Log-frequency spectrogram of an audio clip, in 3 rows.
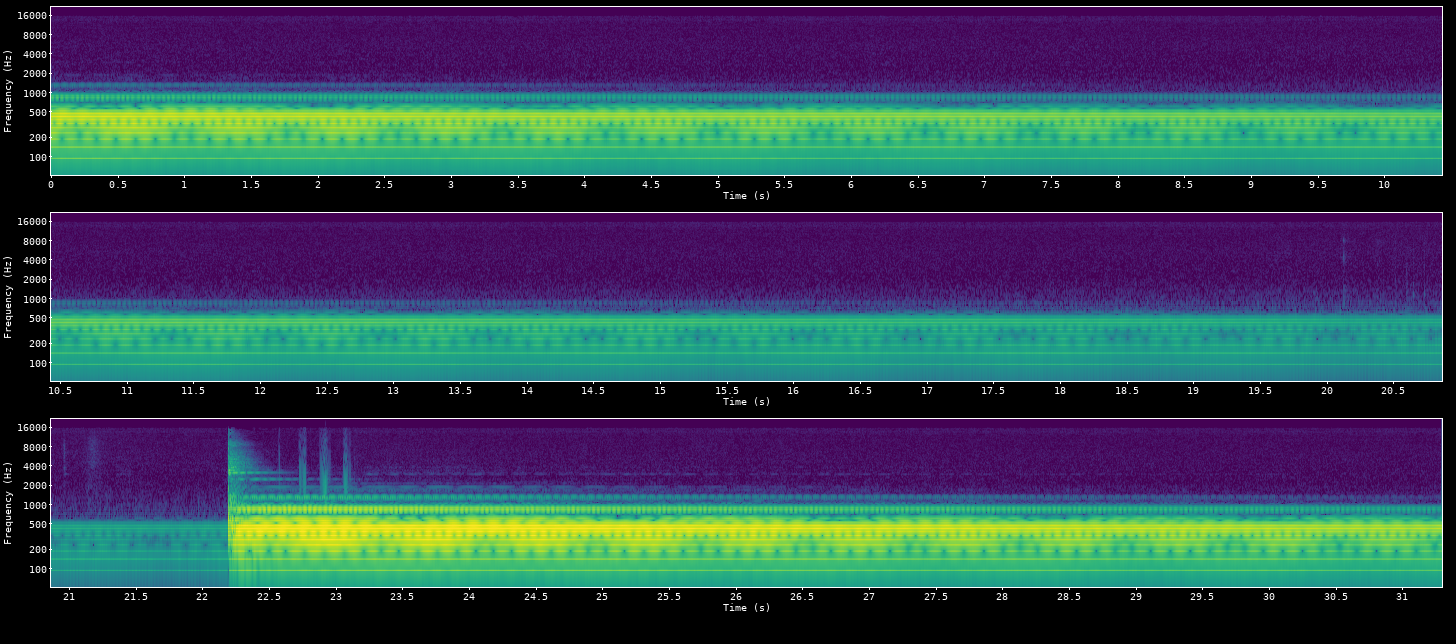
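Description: Hand-forged 26.7 cm singing bowl with a 137 Hz (C#) fundamental, ringing with several overtones and a slow wavering beat as it slowly dies away. About 22 seconds in it is struck again, and it rings out loud and full before beginning to fade.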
